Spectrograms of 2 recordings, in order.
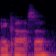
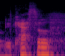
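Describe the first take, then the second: First: It is said the southern English way. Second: It is said the local northern way. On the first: This is how someone from the south says it. "even if I do pronounce it wrong, being down in the south" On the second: This is how the locals want it said. "as you like to be called Newcastle"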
